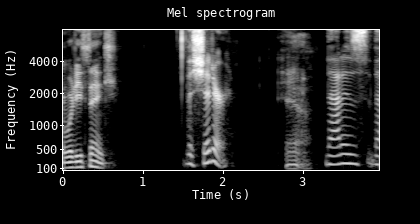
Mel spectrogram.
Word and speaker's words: Schiit: It is spelled much differently because today's interview is with Jason Stoddard of Schiit Audio, spelled SCHIIT. It's supposed to sound that way.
